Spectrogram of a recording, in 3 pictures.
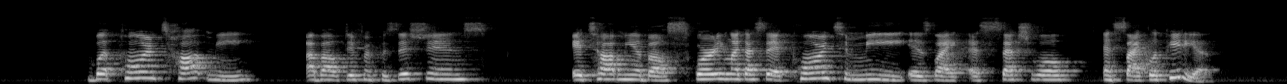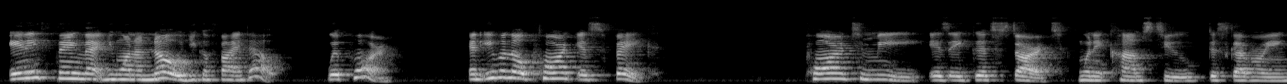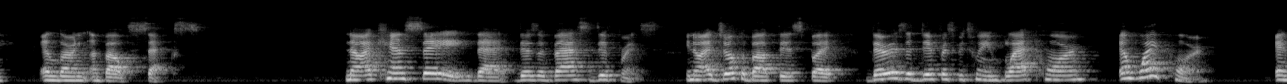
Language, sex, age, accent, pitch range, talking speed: English, female, 20-39, American, 180-230 Hz, 130 wpm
